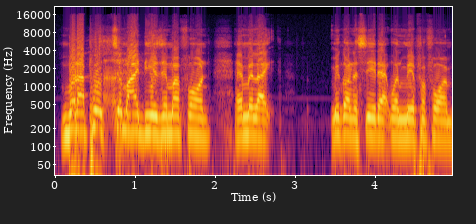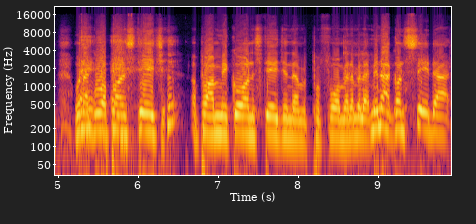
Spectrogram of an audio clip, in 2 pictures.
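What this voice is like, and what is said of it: Put-on accent. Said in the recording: “I wish I could do the accent. ... What accent? ... The one you're doing.”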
